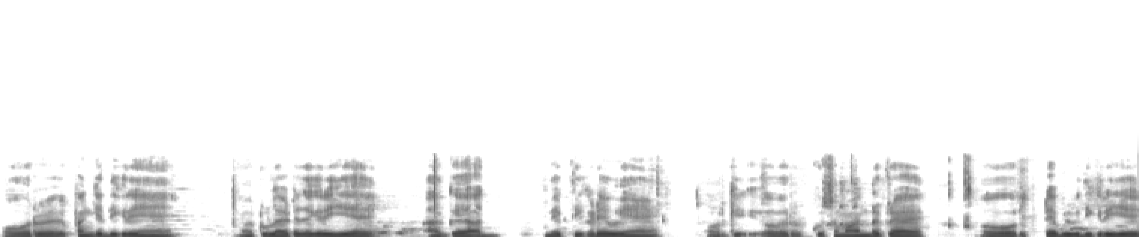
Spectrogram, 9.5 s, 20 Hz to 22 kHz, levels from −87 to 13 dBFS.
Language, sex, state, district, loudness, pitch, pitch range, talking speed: Rajasthani, male, Rajasthan, Nagaur, -18 LUFS, 90 Hz, 90-95 Hz, 165 wpm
